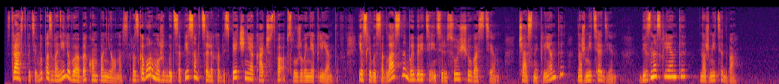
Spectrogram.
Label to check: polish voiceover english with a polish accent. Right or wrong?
Wrong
